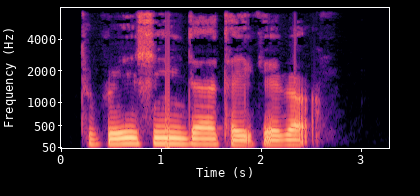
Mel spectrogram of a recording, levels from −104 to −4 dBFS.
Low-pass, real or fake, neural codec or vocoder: 7.2 kHz; real; none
